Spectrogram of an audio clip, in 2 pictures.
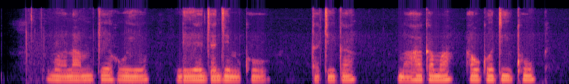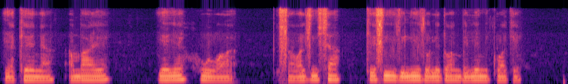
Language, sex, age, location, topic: Swahili, male, 18-24, Kisumu, government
